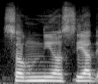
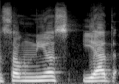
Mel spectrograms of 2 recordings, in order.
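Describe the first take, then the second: First: "সংন্যস্যাদ" run together, s gliding into ya; joined pronunciation. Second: "সংন্যস ইয়াদ" as two parts, break after s; split pronunciation. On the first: Teacher shows "সংন্যস্যাদ" said together, joined up. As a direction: link "সংন্যস্যাদ" with no break before ya. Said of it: "একসাথে উচ্চারণ করলাম". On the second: Teacher splits "সংন্যস ইয়াদ" for learners, two separate parts. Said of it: "আলাদা উচ্চারণ না করে". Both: Shown as a demonstration.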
